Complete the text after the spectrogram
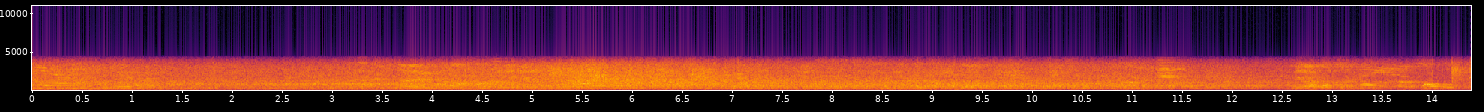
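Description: A model train rumbles steadily along its track.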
